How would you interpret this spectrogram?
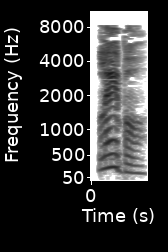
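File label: "label", American English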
